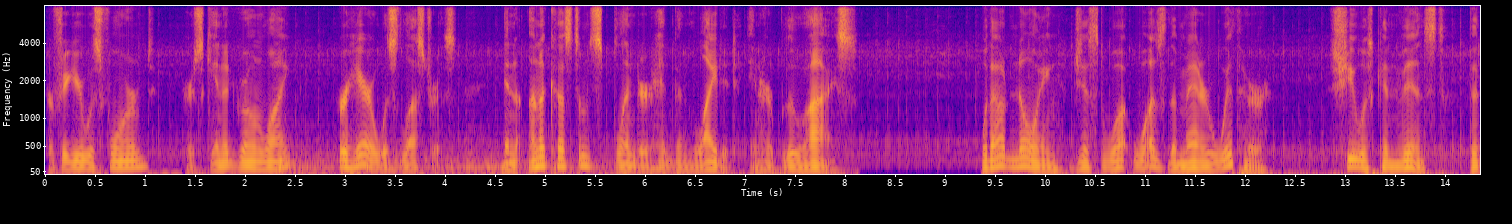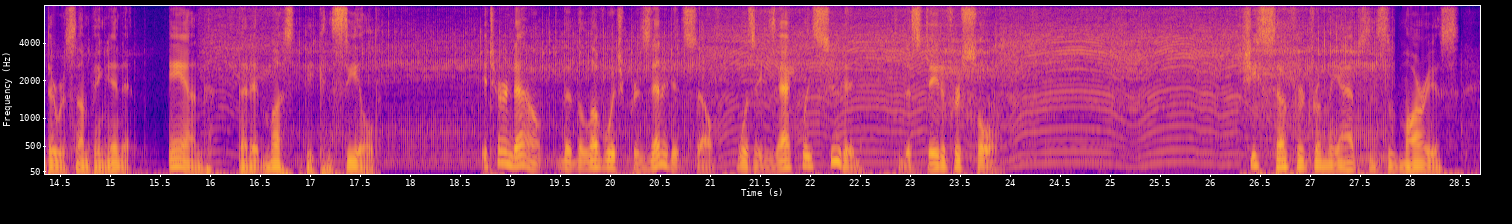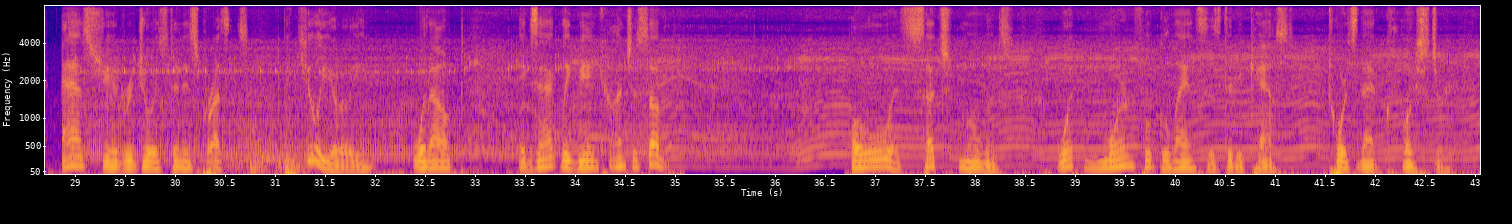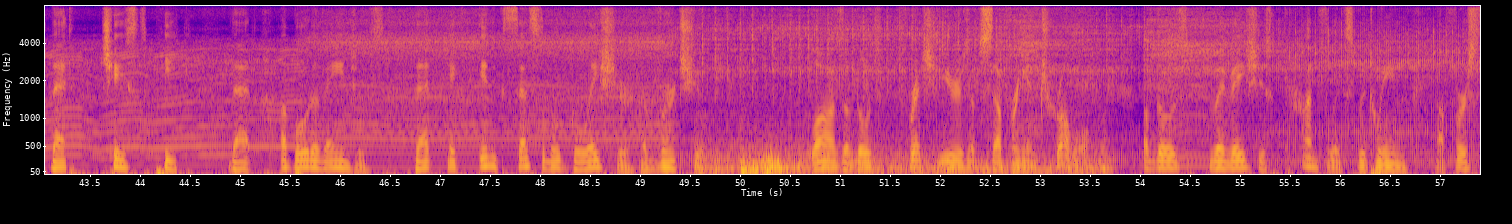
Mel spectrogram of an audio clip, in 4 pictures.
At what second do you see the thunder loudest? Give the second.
50 s.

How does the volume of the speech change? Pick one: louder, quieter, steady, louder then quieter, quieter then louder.
steady.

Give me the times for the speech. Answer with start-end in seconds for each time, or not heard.
0.0-8.1, 9.3-17.7, 18.7-23.9, 26.3-35.1, 36.8-49.8, 50.7-57.3.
